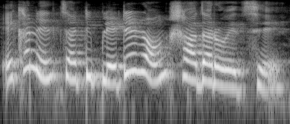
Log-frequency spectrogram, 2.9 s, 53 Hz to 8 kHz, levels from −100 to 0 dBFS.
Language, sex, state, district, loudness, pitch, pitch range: Bengali, female, West Bengal, Cooch Behar, -15 LUFS, 330 Hz, 275-385 Hz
